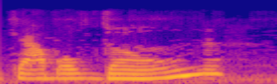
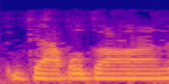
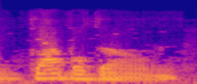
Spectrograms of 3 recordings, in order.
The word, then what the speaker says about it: Gabaldon: And yes, you do pronounce her last name Gabaldon, like rhymes with stone. It's not Gabaldon, it's not Gabaldon, it's Diana Gabaldon. Gabaldon rhymes with stone.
